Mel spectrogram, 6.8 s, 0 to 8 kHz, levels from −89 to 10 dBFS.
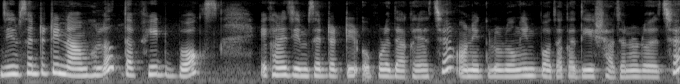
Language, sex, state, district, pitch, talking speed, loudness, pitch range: Bengali, female, West Bengal, Jalpaiguri, 205 Hz, 210 wpm, -15 LUFS, 185-225 Hz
